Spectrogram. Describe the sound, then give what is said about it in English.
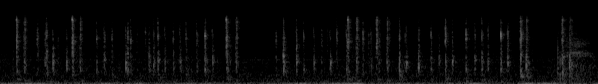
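Steady computer keyboard typing, rapid irregular clicks and taps, continuing for several seconds with brief pauses and no voices. “You also might want to make this a little bigger so you can see what I'm typing.”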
